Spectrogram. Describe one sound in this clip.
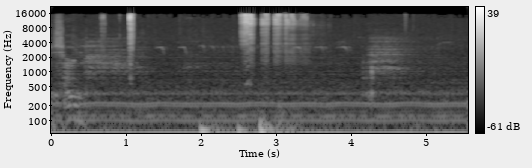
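Battery cables rattle and click against metal terminals as they are fitted.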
